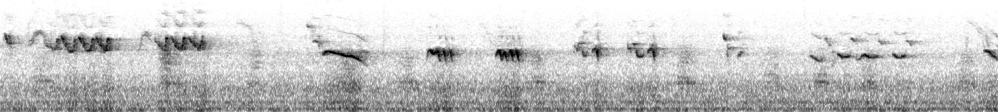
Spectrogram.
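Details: Northern mockingbird singing in Texas: buzzy trilled phrases, a loud down-slurred whistle, then short repeated chirps and slurred notes, over soft background noise.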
